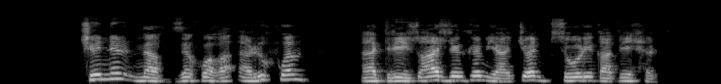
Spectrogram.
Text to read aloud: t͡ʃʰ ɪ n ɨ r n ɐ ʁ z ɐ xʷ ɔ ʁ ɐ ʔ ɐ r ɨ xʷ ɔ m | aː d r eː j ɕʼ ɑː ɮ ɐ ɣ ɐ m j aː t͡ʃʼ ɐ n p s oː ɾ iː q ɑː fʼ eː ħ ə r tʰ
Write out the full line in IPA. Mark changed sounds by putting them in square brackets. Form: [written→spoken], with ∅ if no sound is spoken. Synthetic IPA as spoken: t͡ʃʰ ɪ n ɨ r n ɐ ʁ z ɐ xʷ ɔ ʁ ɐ ʔ ɐ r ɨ xʷ ɔ m | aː d r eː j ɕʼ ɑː ɮ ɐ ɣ ɐ m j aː t͡ʃʼ ɐ n p s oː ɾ iː q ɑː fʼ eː ħ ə r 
